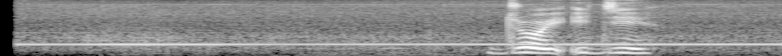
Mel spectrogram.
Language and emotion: Russian, neutral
